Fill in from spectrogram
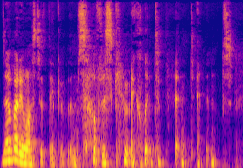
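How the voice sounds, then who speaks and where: A middle-aged woman with a raspy voice, talking candidly and a bit ramblingly in a casual personal vlog from her office at work. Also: fairly low pitch, fast, a bit bright. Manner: candid, rambling, self-deprecating. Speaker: vlogger.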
